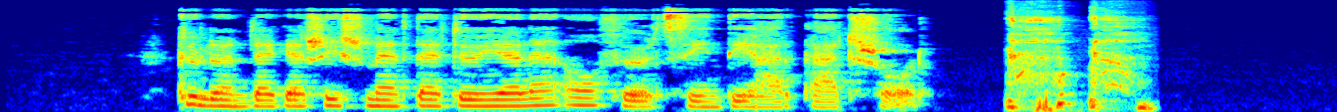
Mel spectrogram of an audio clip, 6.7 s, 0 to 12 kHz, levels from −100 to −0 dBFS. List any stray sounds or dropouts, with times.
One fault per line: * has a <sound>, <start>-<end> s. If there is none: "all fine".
* has a cough, 5.0-5.8 s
